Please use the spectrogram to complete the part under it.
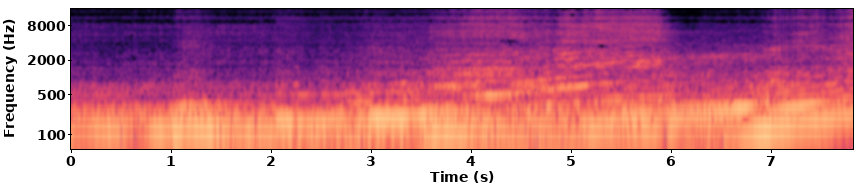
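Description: A sports car engine revs up sharply several times.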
